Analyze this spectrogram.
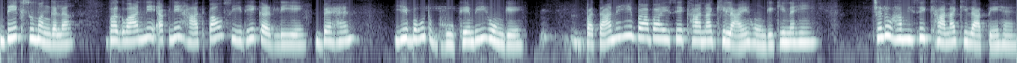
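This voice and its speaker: A woman uses a cartoonish character voice with extremely high pitch and lively intonation, speaking at a fairly slow pace. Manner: simple, innocent.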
